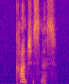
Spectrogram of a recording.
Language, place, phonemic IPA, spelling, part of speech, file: English, California, /ˈkɑnʃəsnəs/, consciousness, noun, En-us-consciousness.ogg
- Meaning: 1. The state of being conscious or aware; awareness 2. The state of being conscious or aware; awareness.: The state or trait of having cognition and sensation; cognition and sensation themselves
